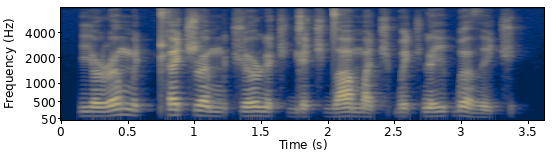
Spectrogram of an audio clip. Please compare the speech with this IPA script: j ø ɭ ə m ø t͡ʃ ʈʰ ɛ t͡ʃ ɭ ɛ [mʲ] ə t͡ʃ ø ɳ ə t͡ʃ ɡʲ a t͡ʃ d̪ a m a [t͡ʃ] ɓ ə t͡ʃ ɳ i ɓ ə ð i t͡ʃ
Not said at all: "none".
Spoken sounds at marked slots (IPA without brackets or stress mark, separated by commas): m, t͡ʃ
